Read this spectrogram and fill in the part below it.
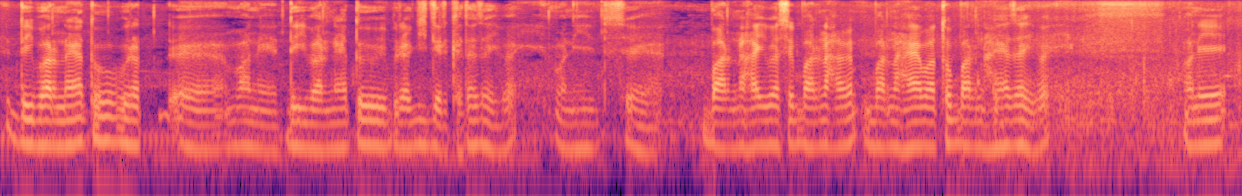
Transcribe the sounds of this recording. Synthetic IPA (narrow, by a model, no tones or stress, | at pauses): dejbaɾnajatɔbiɾat | manɛdejbaɾnajatɔebiɾaɡideɾkʰatazajbaj | manisɛ | baɾnaɦajbasɛbaɾnaɦabaɾnaɦajaβatʰɔbaɾnaɦajazajbaj | mani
